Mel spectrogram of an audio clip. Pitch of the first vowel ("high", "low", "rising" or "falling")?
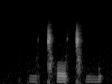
high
